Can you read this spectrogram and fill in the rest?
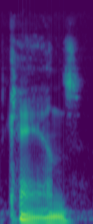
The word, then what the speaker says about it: Cairns: Cairns or Cairns, the way they pronounce it.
